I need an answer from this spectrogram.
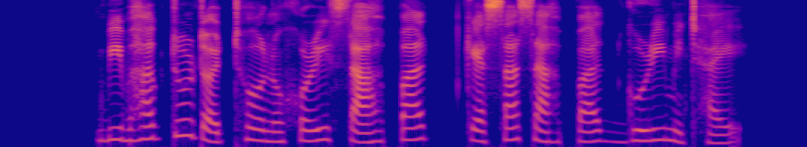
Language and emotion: Assamese, neutral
